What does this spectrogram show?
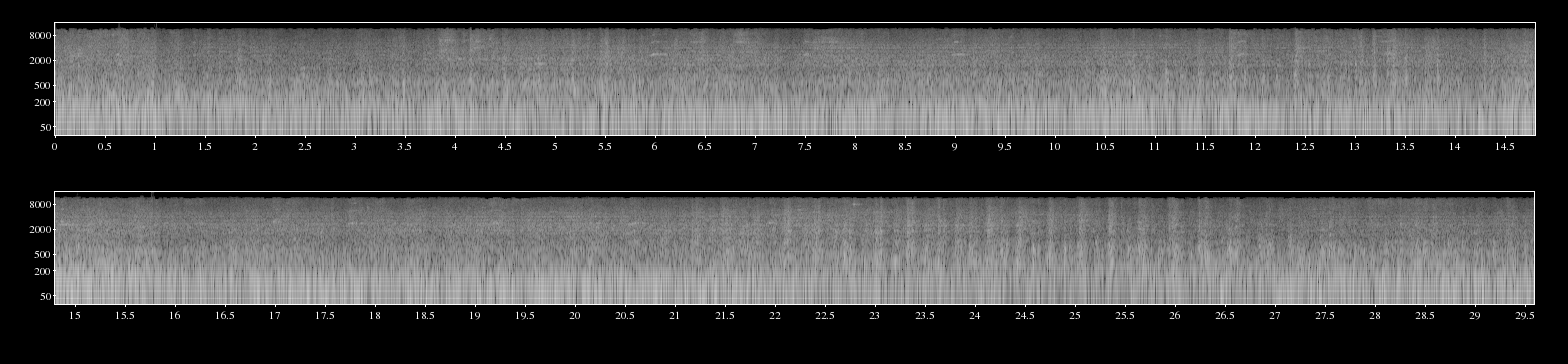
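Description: Freight train cars (covered hoppers and boxcars) rolling past close by: a steady low rumble with rapid, continuous clicking of steel wheels on the rails.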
